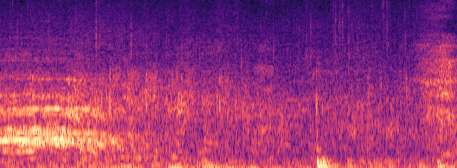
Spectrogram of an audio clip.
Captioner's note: applauding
